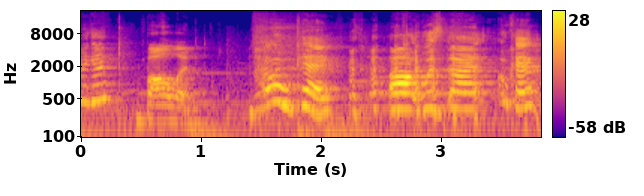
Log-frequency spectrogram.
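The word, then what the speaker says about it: Bawlin: Are you uh here to meet with um Michael and Jacob Balin? They are brothers. It's very convenient cuz I only had to tell you one last name. What's the last name again? Balin.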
